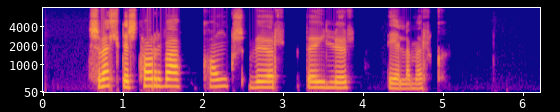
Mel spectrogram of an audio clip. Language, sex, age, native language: Icelandic, female, 20-29, Icelandic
